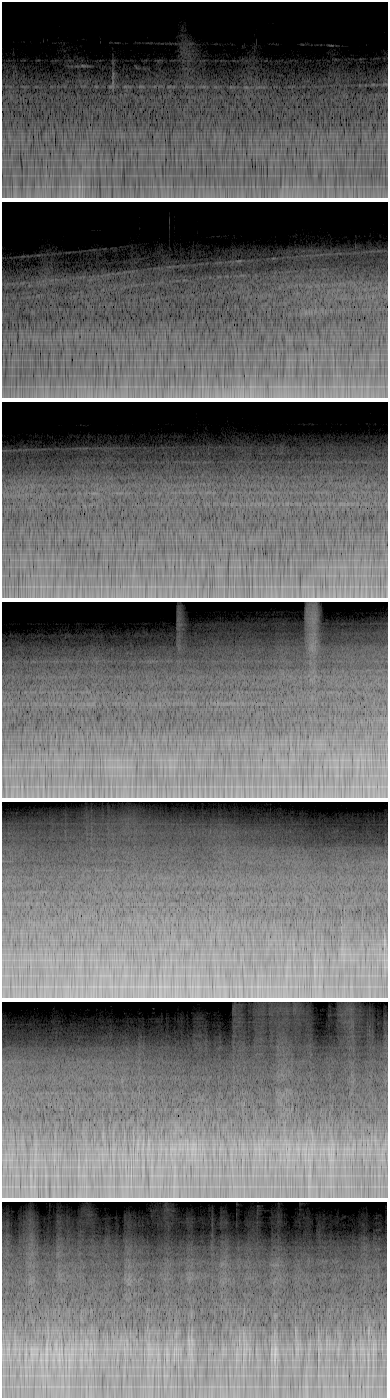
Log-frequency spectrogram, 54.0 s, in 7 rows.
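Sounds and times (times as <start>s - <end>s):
locomotive engine hum: 16.0s - 54.0s.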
